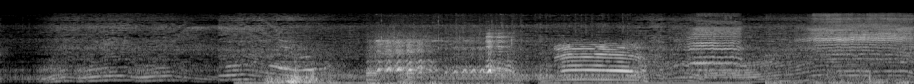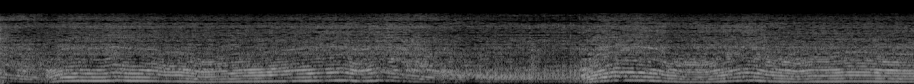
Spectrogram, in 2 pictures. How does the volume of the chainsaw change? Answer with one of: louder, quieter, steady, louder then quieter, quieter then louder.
steady.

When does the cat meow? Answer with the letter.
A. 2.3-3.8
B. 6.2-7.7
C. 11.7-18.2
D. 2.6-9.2
A.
